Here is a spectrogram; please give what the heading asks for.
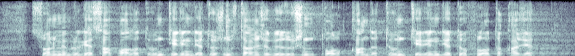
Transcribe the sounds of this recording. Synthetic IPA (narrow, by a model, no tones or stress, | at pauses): so̞nəme̞bɪɾɡʲe̞sɑpɑlˠət̪ʰʏbɪnt̪ʰe̞ɾe̞ŋd̪e̞t̪uʒʊməst̪ɑɾənʒʏɾɡʲɪzuɪʃɪnt̪ʰo̞lˠəqːɑnd̪ət̪ʰʏbɪnt̪ʰe̞ɾe̞ŋd̪e̞t̪uflˠo̞t̪əqʰɑʒe̞t̪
